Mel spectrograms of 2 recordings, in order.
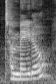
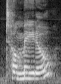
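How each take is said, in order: No difference in how they are said.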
